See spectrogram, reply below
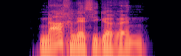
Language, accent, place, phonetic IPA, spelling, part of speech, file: German, Germany, Berlin, [ˈnaːxˌlɛsɪɡəʁən], nachlässigeren, adjective, De-nachlässigeren.ogg
- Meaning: inflection of nachlässig: 1. strong genitive masculine/neuter singular comparative degree 2. weak/mixed genitive/dative all-gender singular comparative degree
